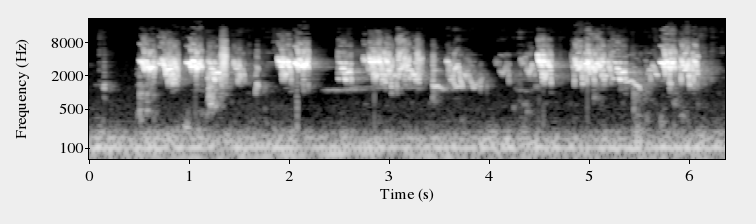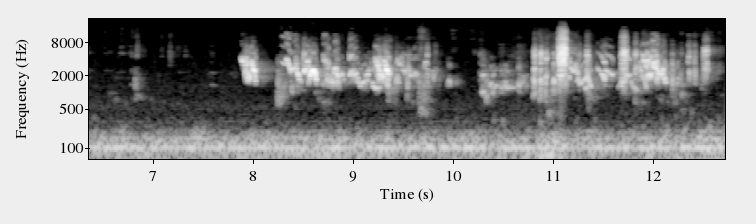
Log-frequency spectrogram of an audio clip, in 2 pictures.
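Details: Budgerigar chattering in bursts of bright, scratchy warbled chirps, in several phrases separated by short pauses and a longer gap near the middle, over a steady low electrical hum.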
